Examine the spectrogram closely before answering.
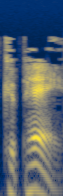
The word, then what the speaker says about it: kapé: Filipinos have a number of options to take with cape, which is the Filipino pronunciation of cafe, coffee, breads and pastries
